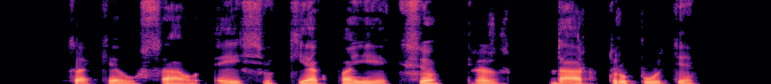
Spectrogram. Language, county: Lithuanian, Šiauliai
